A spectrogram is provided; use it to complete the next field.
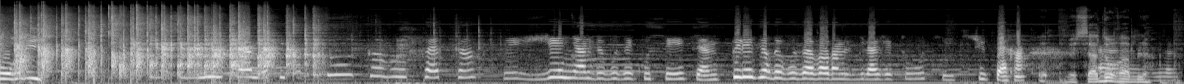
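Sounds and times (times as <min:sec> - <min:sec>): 
audience applauding: 0:00.0 - 0:03.3
speech: 0:00.1 - 0:00.6, 0:04.1 - 0:11.8.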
